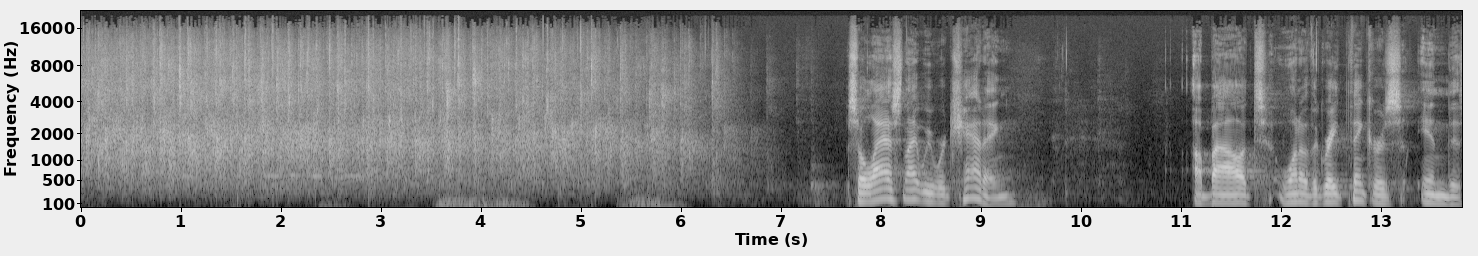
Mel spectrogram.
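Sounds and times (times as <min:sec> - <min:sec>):
audience applause: 0:00.0 - 0:06.9
speech: 0:07.7 - 0:09.4, 0:11.1 - 0:13.7.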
